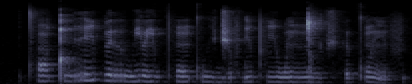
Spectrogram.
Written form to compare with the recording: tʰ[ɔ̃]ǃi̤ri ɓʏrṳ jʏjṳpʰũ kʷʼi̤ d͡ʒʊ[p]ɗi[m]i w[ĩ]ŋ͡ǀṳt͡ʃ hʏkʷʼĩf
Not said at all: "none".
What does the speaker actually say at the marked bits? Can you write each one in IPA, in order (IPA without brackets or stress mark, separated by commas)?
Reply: ɔ̃, f, pʰ, ĩ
